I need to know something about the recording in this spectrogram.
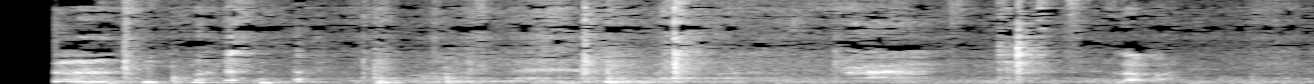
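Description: A woman laughs heartily nearby.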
